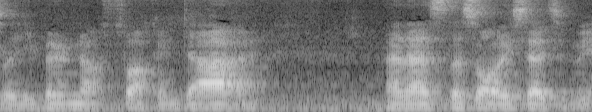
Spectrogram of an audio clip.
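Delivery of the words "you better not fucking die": hushed, close whisper. Retelling what the chief whispered in their ear at the bedside, whispered. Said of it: "he whispered in my ear".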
